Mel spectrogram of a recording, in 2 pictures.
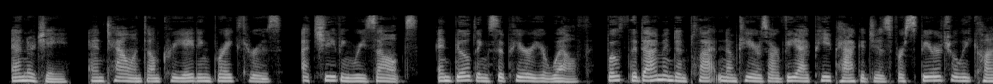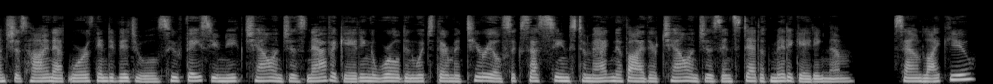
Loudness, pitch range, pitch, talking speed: -24 LUFS, 145-165 Hz, 155 Hz, 155 wpm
